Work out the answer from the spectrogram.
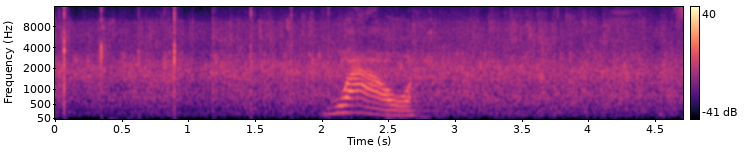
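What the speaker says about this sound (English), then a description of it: "Let's give our panelists a round of applause." Audience applause for a conference panel at a talk on the transgender movement, steady broadband clapping across the whole stretch, with a single voice briefly exclaiming over it midway.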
